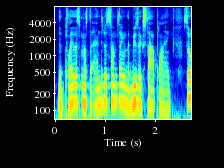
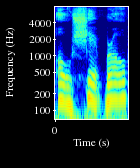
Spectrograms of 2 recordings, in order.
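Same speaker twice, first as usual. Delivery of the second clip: mouthed; 5 dB quieter, much slower than usual. Retold or imitated. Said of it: "he's, like, mouthing".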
